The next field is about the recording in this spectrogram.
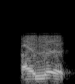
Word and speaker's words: Eilat: They spell it E-I-L-A-T, but they pronounce it Eilat.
